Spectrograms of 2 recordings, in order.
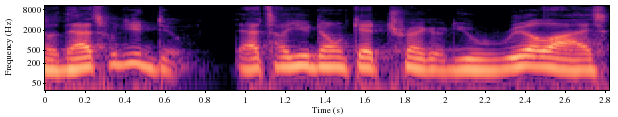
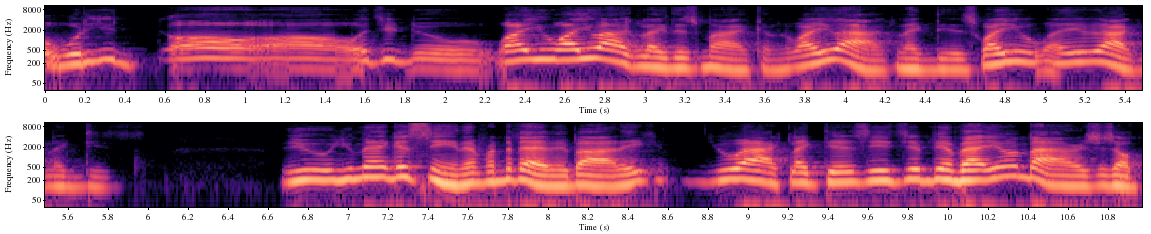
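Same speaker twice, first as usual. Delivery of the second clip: put-on indignant voice; 6 semitones higher than usual. Speaker acts out how they react when you get in their face, imitating indignant people. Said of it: "They go".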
